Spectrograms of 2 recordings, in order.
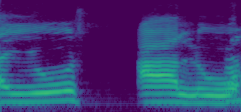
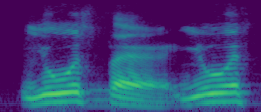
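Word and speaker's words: يُسْأَلُ: Dan ingat wala yus. Yus juga rawan tawalud ya. Ingat lagi. Jangan sampai tawalud. Jangan sampai memantul lagi ya. Yuse, dibacanya wala yuse alu. Nah, itu nggak boleh.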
